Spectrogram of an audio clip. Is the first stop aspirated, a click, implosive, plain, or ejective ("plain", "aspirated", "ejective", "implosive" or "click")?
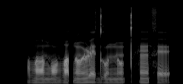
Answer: implosive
